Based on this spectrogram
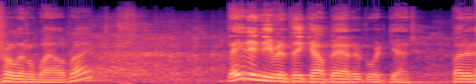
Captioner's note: laughter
